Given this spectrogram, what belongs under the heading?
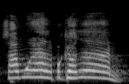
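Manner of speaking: high-pitched mock shout, held-back volume; retold group yell. Everyone on the boat warning Samuel, high mock yelling. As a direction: imitate everyone calling out a warning. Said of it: "Semua teriak".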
